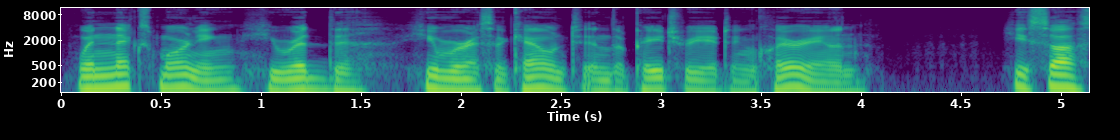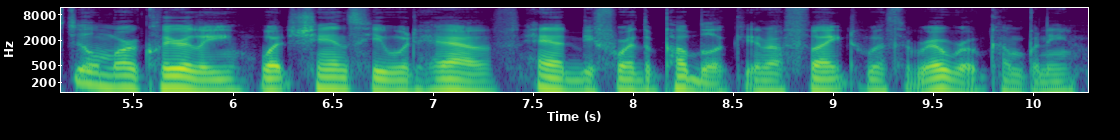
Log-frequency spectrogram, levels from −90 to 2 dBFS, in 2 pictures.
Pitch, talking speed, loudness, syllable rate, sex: 120 Hz, 200 wpm, -19 LUFS, 5.3 syllables/s, male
